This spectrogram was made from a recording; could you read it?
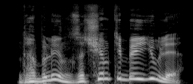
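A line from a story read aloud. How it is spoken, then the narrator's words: Displeased male exclamation. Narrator (Russian): недовольно воскликнул боксер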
